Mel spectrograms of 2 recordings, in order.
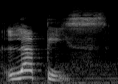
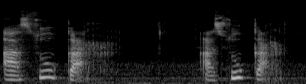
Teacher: su sílaba tónica está enseguidita es decir va en la penúltima sílaba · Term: graves o llanas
